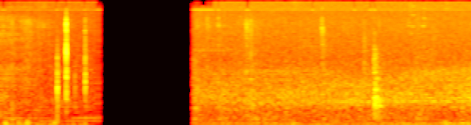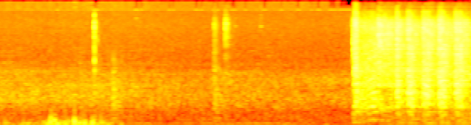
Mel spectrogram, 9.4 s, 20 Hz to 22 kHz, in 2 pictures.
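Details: Restored Land Rover Series 3, completed and about to take its first drive, with a few teething problems still being sorted: after a quiet stretch the engine cranks and catches near the end, settling into a steady even run; normal start.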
